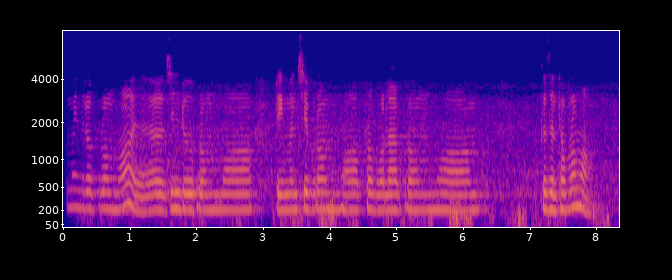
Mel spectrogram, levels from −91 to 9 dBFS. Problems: low volume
